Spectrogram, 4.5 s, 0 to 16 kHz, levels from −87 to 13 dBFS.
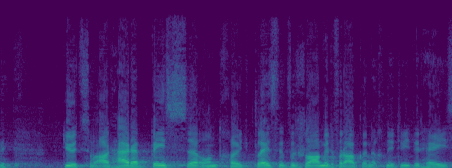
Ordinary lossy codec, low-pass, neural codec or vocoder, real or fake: none; 14.4 kHz; vocoder, 44.1 kHz, 128 mel bands every 256 samples, BigVGAN v2; fake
